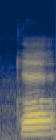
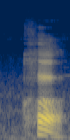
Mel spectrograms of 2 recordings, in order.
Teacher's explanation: ક બોલશો ને તો અલ્પપ્રાણ આવશે પણ ખ બોલશો ને તો મહાપ્રાણ શ્વાસ વધારે આવશે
